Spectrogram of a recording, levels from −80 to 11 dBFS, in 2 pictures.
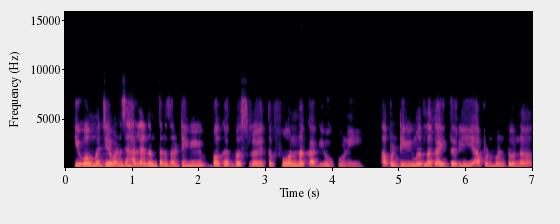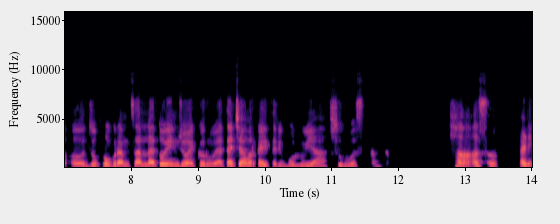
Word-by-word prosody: किंवा 240 0 +7
मग 270 +1 +3
जेवण 255 +2 +6
झाल्यानंतर 255 +1 +3
जर 285 - +1
टीव्ही 270 -1 0 0.2
बघत 250 +3 +3
बसलोय 240 -7 +1
तर - - +3
फोन 265 0 +4
नका 245 -4 +3
घेऊ 195 -4 -5
कोणी, 165 -2 -10 0.3
आपण 225 +4 0
टीव्ही 240 0 -1
मधला 245 0 +2
काहीतरी 245 +1 +1
आपण 230 +3 -2
म्हणतो 230 +1 -1
ना, 185 -2 0 0.2
अ, 170 0 -2
जो 195 +1 -4
प्रोग्राम 195 0 +1
चालला 200 -1 +1
तो 225 - +4
एन्जॉय 190 -5 0
करूया 165 -2 -3
त्याच्यावर 220 +1 +2
काहीतरी 180 -5 -3
बोलूया 160 -2 -6 0.2
सुरू 165 -4 -7
असताना. 160 0 -17 1.0
हां, - - +1
असं - - -5 0.4
आणि 210 +1 +1
215 Hz, 150 wpm, -20 LUFS, 185-245 Hz, 1.0 s, किंवा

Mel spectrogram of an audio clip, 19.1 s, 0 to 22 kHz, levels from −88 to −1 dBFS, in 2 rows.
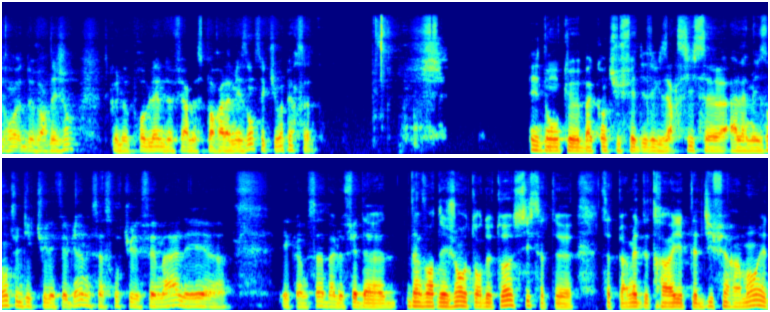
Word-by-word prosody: de 100 - -8
ren 105 -1 -3
de 100 0 -6
voir 95 -1 -3
des 95 -1 -3
gens, 135 +7 -7
parce 135 - -25
que - - -4
le 90 0 -3
problème 105 +2 -1
de 95 - -2
faire 95 - -2
le 95 -1 -4
sport 95 - -1
à - - +6
la 95 - +3
maison, 95 +10 -1
c'est 140 - -6
que - - -22
tu - - -6
vois - - -1
personne - - -6 2.7
et 120 -3 +2
donc 100 -1 +2
heu, 95 -1 +6
bah, 90 - +2
quand - - -1
tu - - -5
fais - - +1
des 95 -1 -3
exercices 90 +3 -2
à 95 0 +2
la 90 -1 +1
maison, 90 +8 0
tu 125 -1 -6
te 110 - -2
dis 105 -1 -4
que 110 - -13
tu 105 - -4
les 100 - +1
fais - - -2
bien, 120 +8 -2
mais 125 - -5
ça - - -5
se 100 - -14
trouve 115 +2 -8
que - - -25
tu 115 - -5
les 100 -3 -4
fais 100 +2 +1
mal 120 +3 -1
et 105 0 +3
heu - - -4 0.8
et - - -4
comme 90 0 -5
ça, 120 +5 -2
bah, 100 -2 -3
le 95 0 -1
fait 95 - +3
d'a 95 -1 +3 0.3
d'avoir 110 -1 +5
des 105 -1 +7
gens 120 +5 +5
autour 105 -2 +3
de 100 0 +3
toi 130 +5 +5
aussi, 135 -1 0
ça 125 - -4
te 90 -2 -1 0.4
ça - - -1
te - - -18
permet 100 +2 +4
de 100 - -2
travailler 100 0 +4
peut-être 100 -1 0
différemment 110 +3 +1
et 120 -5 +3
100 Hz, 240 wpm, -23 LUFS, 95-110 Hz, 2.7 s, des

